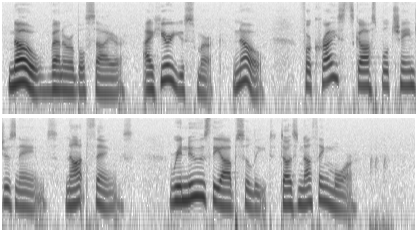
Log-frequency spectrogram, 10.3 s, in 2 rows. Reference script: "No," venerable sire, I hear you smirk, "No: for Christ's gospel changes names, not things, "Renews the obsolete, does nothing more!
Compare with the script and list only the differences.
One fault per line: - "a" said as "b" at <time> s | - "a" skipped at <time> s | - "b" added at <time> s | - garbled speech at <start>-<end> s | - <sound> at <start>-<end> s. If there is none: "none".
- whoosh at 9.8-10.1 s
